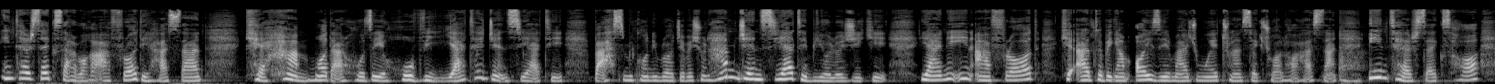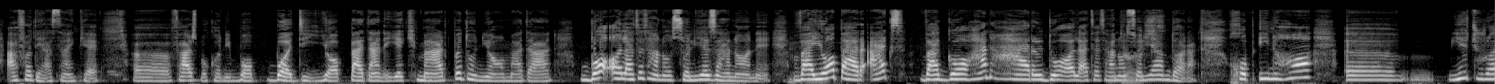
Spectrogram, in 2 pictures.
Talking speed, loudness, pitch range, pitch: 130 wpm, -18 LUFS, 170-230 Hz, 195 Hz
